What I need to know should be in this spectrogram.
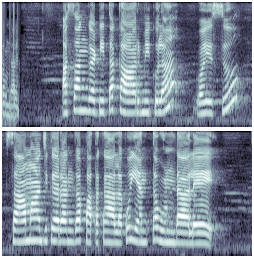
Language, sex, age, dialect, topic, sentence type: Telugu, female, 25-30, Telangana, banking, question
